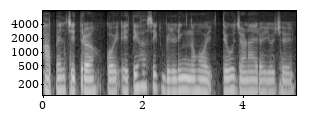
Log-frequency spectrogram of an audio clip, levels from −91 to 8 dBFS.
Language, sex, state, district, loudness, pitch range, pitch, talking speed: Gujarati, male, Gujarat, Valsad, -18 LUFS, 125-140 Hz, 130 Hz, 130 wpm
